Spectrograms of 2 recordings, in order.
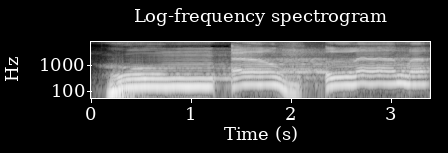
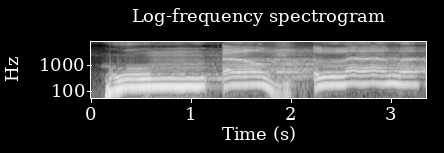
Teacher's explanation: Huruf zo yang bersukun ini tidak boleh dipantulkan karena ini bukan bacaan qalqalah.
